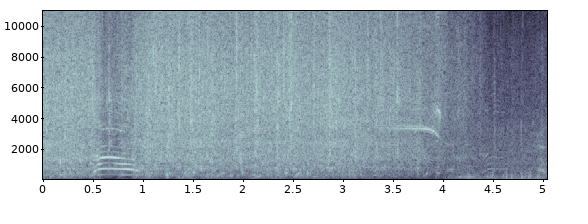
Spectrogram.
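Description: Swimmers splash through choppy water close by.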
